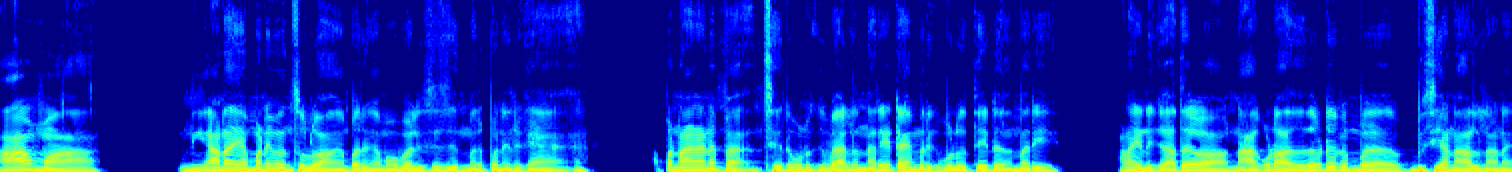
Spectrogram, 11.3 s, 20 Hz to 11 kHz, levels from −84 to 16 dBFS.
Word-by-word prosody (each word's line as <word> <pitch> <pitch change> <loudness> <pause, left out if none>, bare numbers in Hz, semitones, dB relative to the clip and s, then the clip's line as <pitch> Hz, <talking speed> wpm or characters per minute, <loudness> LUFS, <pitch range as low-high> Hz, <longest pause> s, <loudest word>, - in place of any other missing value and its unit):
ஆமா. 185 -7 +2 1.0
நீங்க 160 +1 -1
ஆனா 195 +5 +3
என் 160 - +1
மனைவி 190 +4 +2
வந்து 170 -2 -1
சொல்லுவாங்க, 145 -4 +1
பாருங்க 140 -2 +1
மொபைல் 140 +2 +1
யூசேஜ் 130 -1 -2
இது 130 -1 -1
மாரி 140 0 -1
பண்ணியிருக்கேன். 135 +1 0 0.8
அப்ப - - -5
நான் 185 0 +3
நெனப்பேன், 185 -4 0 0.2
சரி 145 +3 +1
உனக்கு 165 -2 -1
வேலை 165 +3 +1
நெறைய 170 +4 +1
டைம் 165 +1 +2
இருக்கு 135 -4 -3
போல 135 0 +2
தேடு 150 -1 +1
அது 135 - 0
மாரி. 130 -4 0 0.6
ஆனா 180 +3 -2
எனக்கு 150 -5 0
அதை 170 - +1 0.4
நான் 140 +6 +1
கூட, 180 - +2
அதை 125 +6 +1
விட 200 +3 0
ரொம்ப 180 -1 +1 0.4
பிஸியான 165 +2 +1
ஆள் 145 -2 0
நானு. 135 0 -1
150 Hz, 195 wpm, -23 LUFS, 135-170 Hz, 1.0 s, ஆனா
